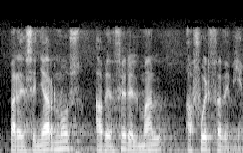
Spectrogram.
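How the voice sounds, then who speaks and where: A man's dark, mellow, somewhat breathy voice carries a solemn tone, moving at a fairly slow pace with ordinary pitch variation. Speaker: presenter of the herald. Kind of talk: formal speech introducing the herald, solemn oratory. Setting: stage with audience in theatre. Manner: formal, solemn.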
